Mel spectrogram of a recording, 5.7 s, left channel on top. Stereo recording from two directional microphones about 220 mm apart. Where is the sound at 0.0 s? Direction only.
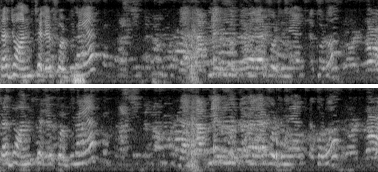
55° left (ahead or behind).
